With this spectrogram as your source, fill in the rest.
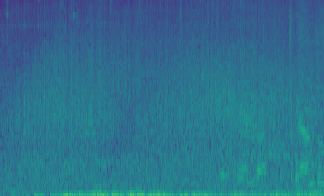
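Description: Two grenade explosions in the video game Apex Legends, a deep rumbling blast with heavy low-end boom that swells after the first half-second and rolls on loudly throughout, with voices talking faintly underneath.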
